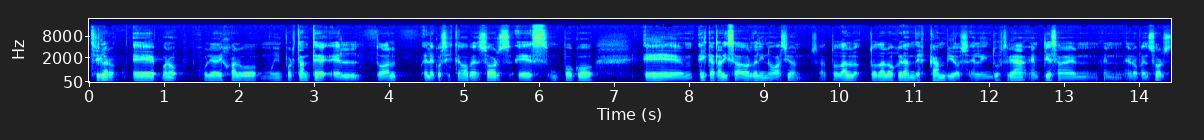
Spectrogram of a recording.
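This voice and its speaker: A man's medium-pitched voice, monotone and flat, with a Chilean accent. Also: moderate pace. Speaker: IT consultant and entrepreneur; panelist. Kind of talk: panel discussion. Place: stage.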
